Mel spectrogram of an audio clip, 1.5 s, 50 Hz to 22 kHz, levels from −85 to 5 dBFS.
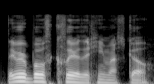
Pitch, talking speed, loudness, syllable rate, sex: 115 Hz, 310 wpm, -17 LUFS, 6.6 syllables/s, male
